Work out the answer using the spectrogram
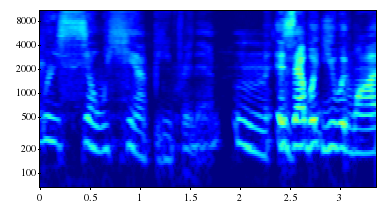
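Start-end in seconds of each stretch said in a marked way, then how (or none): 0.0-1.8 put-on mocking sarcasm, much quieter. Speaker mimics the listener's reaction to the others leaving: mimicking a sarcastic tone. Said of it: "You have to be all sarcastic about it".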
